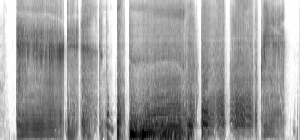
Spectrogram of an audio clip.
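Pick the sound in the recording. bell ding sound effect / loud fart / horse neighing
loud fart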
